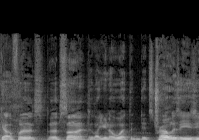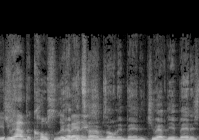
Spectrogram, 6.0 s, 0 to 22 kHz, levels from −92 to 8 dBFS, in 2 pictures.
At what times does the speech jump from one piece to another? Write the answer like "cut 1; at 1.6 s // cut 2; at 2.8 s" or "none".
cut 1; at 1.3 s // cut 2; at 3.0 s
